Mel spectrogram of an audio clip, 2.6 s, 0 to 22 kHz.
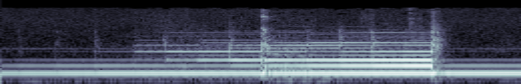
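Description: Steady sine test tone fed through a 1979 Marshall JMP 2203 MKII amplifier, holding one pitch with growing harmonics and two sharp clicks as the level ramps up, clear and continuous with no talking.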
